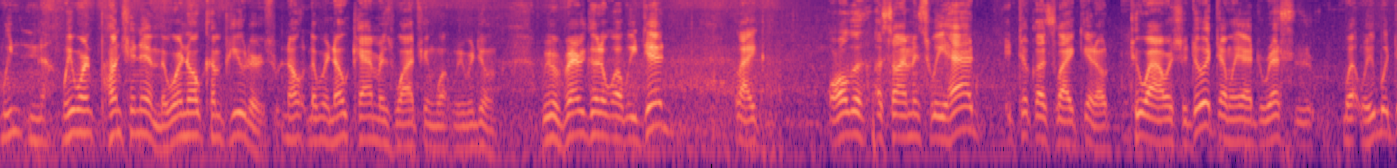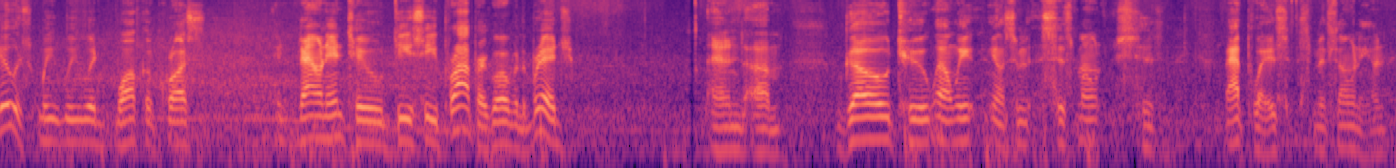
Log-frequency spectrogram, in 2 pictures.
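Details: Self-reported stuttering, occurring when he gets stuck on a word.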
